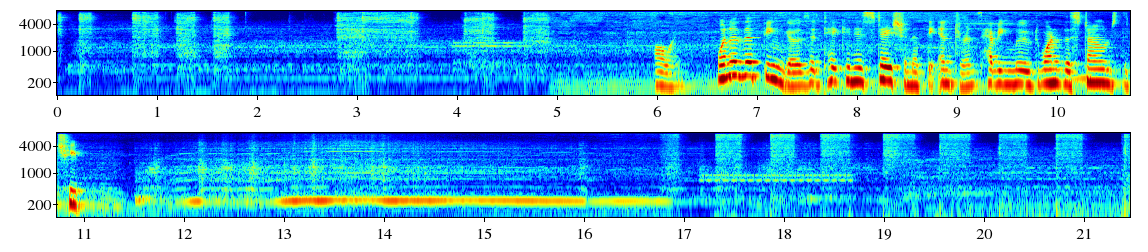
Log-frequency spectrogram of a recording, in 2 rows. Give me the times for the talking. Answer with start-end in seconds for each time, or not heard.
6.0-10.9.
